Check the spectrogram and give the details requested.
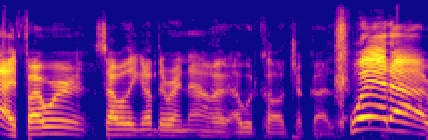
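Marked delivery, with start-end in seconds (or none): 2.5-3.2 loud announcer shout. Retold or imitated. El Chacal catchphrase.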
